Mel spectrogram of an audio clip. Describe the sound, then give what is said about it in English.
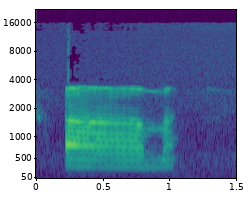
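An incoming phone call sounds as a loud, buzzing electronic tone that holds for nearly a second, then gives one shorter follow-up pulse before stopping. “Sorry, I had a weird phone call come in.”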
